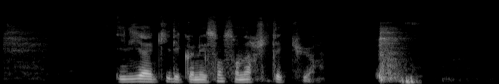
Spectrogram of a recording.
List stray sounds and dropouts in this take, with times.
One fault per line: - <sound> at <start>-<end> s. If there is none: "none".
- throat clearing at 3.8-4.2 s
